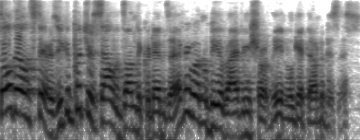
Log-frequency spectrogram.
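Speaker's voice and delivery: very friendly, high, sing-song tone. Voicing a doorkeeper who welcomes everyone in: very friendly greeting. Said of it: "He greets you very friendly".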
